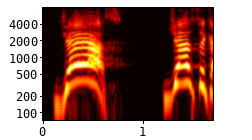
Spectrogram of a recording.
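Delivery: loud, high, frantic, panicked screaming. Speaker retells calling out for someone among strangers, screaming a name. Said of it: "And I start screaming".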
